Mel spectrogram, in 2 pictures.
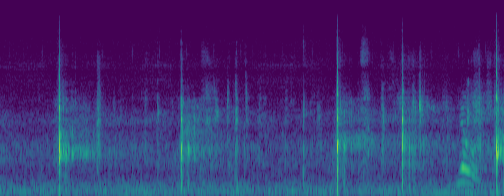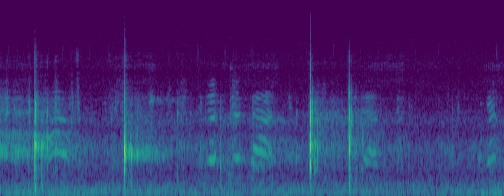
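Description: Pickleball rally: paddles hitting the hollow plastic ball in a string of sharp pops, about nine at uneven spacing, the last two close together, with a brief shout midway.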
